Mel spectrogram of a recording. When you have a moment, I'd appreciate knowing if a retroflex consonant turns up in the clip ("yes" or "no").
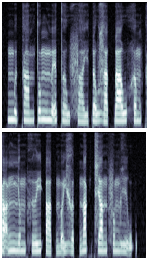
no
